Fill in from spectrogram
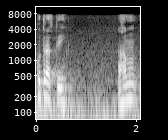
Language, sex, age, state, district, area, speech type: Sanskrit, male, 18-30, Karnataka, Udupi, rural, spontaneous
